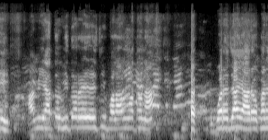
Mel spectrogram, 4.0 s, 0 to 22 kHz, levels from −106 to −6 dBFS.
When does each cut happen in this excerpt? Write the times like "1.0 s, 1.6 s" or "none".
2.9 s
